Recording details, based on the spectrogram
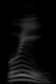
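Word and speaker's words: GUI: যে বলে দিছে যেগুই এটাকে এভাবে বলতে হয় বুঝতে পারছেন তো গুই দেখছেন উচ্চারণটা কেমন ওরা কিন্তু বলে দিছে পাশে যে এটাকে উচ্চারণ করবে এভাবে গুই ওকে সো এজ শোন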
